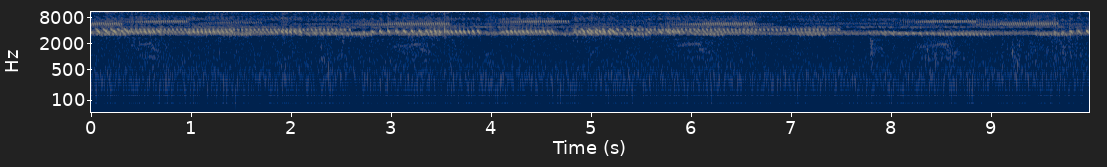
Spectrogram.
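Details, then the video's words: Evening crickets at Aroha Island, New Zealand: a constant shrill chorus of fast-pulsed trills at high pitch, individual callers starting and stopping in short runs, with a calm quiet background. "Relaxing Evening Sound of Crickets"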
